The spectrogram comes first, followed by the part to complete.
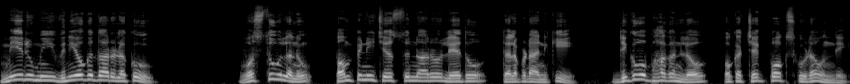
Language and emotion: Telugu, neutral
